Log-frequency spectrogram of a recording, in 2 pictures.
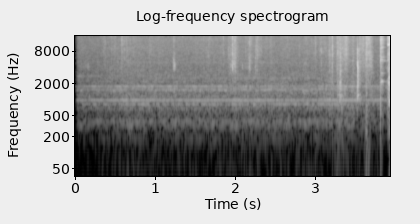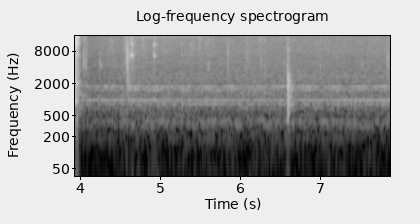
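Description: Light taps and clicks of hands handling arugula leaves on a plastic cutting board and a ceramic plate, loudest in a quick cluster around the middle, over a steady electrical hum.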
